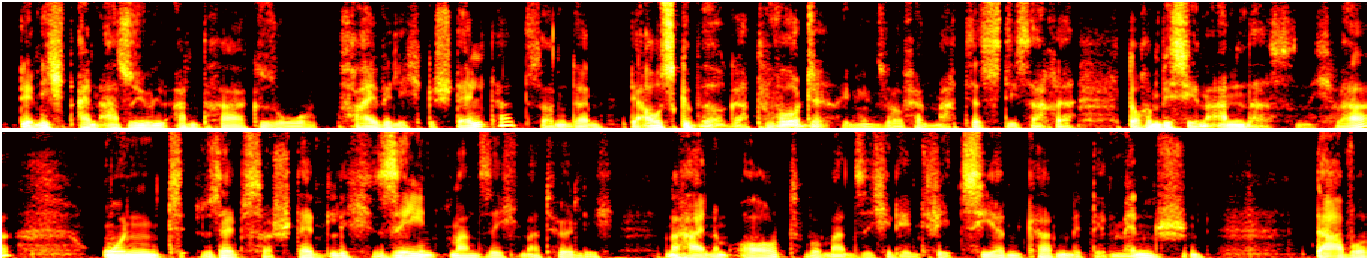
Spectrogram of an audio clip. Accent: Ethiopia; first language Amharic; German is a second language; Also in unserer Muttersprache, also meine Muttersprache ist Amharisch, ist Äthiopien auch eine Frau.

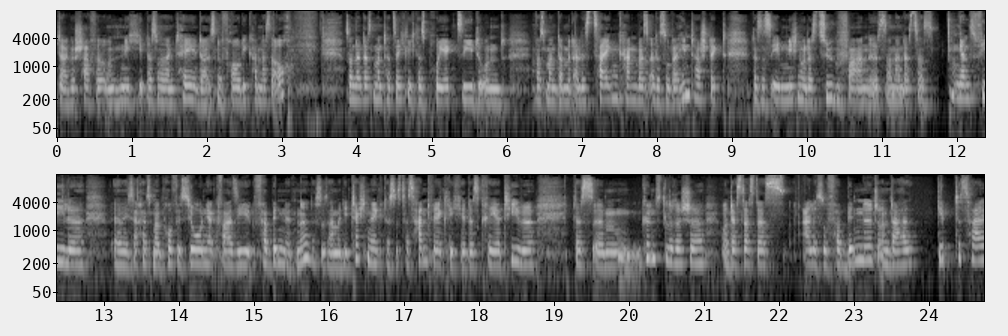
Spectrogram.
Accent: North Rhine-Westphalia, Germany; Weil das ein Teil meiner Heimat ist und ich diese Strecke hier auch noch mit dem Museumszug nachfahren kann und das unheimlich gerne mache. Das verbindet tatsächlich was das Ruhrgebiet ausmacht

